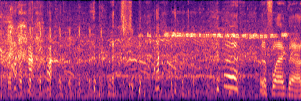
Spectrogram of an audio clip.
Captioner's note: laughter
